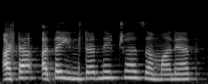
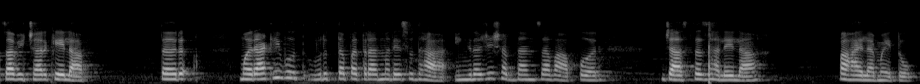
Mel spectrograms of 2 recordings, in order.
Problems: constant background noise, background conversations at intervals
